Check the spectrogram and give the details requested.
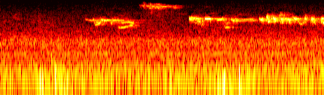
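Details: European robin (Erithacus rubecula), song.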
